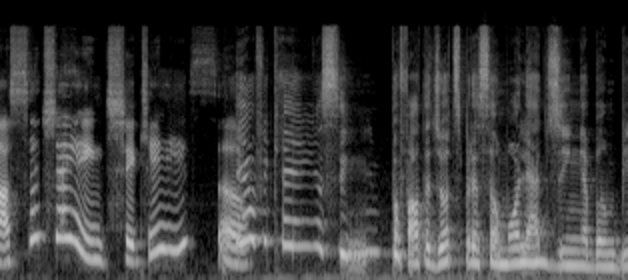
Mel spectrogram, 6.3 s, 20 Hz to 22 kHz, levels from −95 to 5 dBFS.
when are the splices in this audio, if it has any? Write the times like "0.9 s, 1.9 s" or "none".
2.4 s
